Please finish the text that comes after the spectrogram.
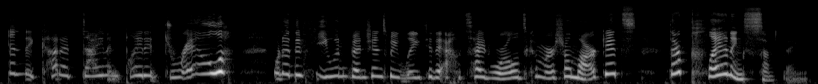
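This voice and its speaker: A woman acting a sardonic, fast-thinking, bossy secret agent in an ASMR roleplay audio drama, wordy and wry. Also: high voice, a little mellow, no room sound, clean studio sound, exaggerated voice. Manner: wry, wordy, teasing, flustered when challenged.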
